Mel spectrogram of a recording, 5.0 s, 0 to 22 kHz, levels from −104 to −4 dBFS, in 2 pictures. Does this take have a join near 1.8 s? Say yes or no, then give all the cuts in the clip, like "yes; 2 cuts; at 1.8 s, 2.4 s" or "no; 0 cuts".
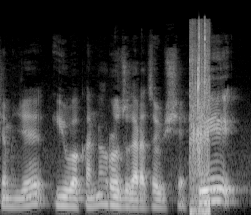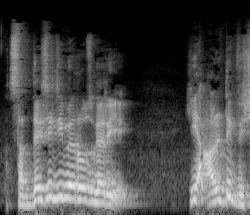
yes; 1 cut; at 1.8 s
